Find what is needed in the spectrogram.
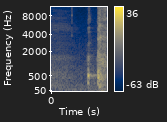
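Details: Two quick, abrupt bursts, a short cough from young adult male singer, possibly with throat clearing, during a live stream; viewers wonder if he is sick.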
